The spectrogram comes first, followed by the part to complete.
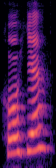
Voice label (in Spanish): entuciasmarse, Otomí, mujer; Emociones; INALI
